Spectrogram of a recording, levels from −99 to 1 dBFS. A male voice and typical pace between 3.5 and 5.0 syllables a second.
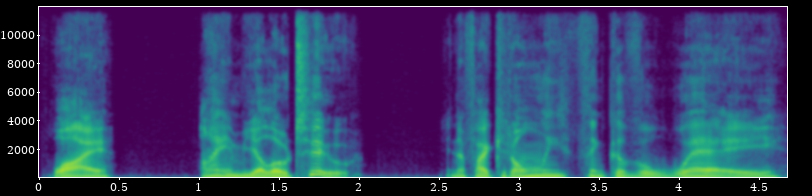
Yes: male; 4.6 syllables/s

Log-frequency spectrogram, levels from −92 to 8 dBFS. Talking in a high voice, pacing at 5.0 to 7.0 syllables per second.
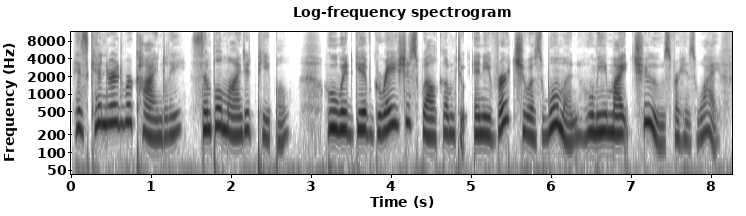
No: high, 225 Hz; 4.7 syllables/s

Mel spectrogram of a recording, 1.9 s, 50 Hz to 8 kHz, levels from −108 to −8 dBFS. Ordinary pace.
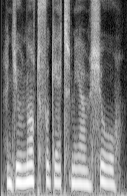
No: fast, 220 wpm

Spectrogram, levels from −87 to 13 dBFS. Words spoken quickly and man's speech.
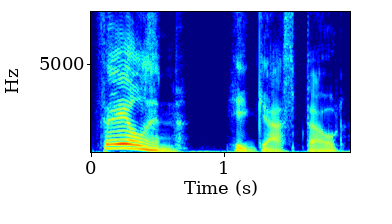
No: slow, 125 wpm; male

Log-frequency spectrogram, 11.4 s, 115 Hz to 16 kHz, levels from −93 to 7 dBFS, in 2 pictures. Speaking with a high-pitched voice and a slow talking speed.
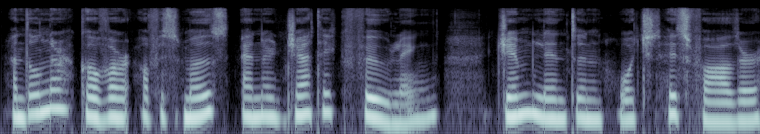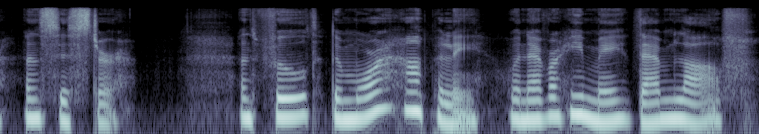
Yes: high, 215 Hz; slow, 130 wpm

